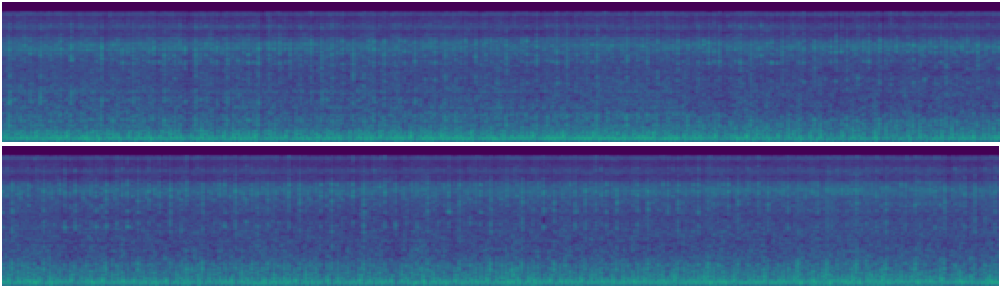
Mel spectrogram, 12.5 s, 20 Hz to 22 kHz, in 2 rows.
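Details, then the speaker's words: Oliver 880 tractor unrun about 23 years, running only with choke pulled out, bent pushrod noted: steady loud idle with harsh raspy hiss over the low rumble; exhaust manifold leak. "well i have to have the choke out for it to get enough gas to run of course you can hear that terrible exhaust manifold right there"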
